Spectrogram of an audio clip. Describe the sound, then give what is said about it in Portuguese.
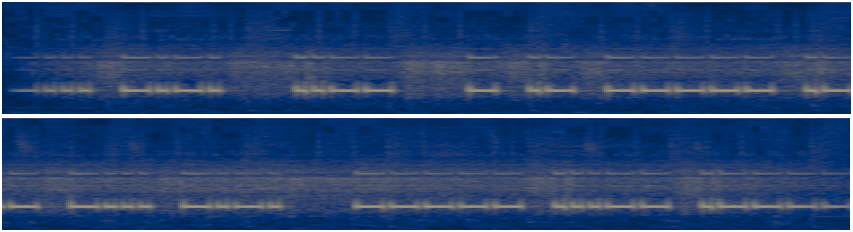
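Telegraph-style Morse code beeps like those sent from ships: a loud, steady high tone keyed on and off in a quick mix of short dots and longer dashes, with a faint radio hiss underneath and no voices. “Aqueles código Morse que os caras mandavam dos navios, que até aparece Sim.”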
